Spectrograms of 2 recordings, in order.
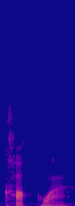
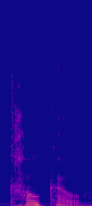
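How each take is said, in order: First: "cocoa" as KOK-wah; common mispronunciation. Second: "cocoa" as KOH-koh; two syllables in "cocoa", both oh; correct pronunciation. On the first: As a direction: end "cocoa" on a sounded wah. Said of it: "some of you pronounce this word". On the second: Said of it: "this word is pronounced". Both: Shown as a demonstration.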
